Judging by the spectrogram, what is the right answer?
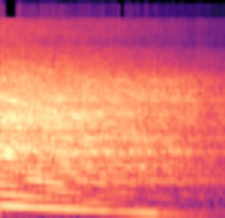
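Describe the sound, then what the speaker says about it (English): A Black & Decker sander used on a resin collage winds down, its loud motor whine falling steadily in pitch over two seconds with no voices. "Then I take my sander."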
